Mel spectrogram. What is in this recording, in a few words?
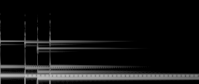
grave jingle; gbjam12; jingles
